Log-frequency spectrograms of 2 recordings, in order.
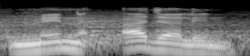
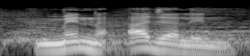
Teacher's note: یہاں پہ نون ساکن ہے، اس کے بعد حمزہ ہے جو کہ حروف حلقی میں سے ہے، اس لیے ہم صاف صاف پڑھ رہے ہیں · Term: اظہار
